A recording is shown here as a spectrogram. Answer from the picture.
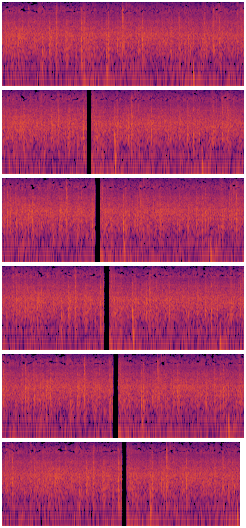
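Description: Steady rain falling through pine trees: an even hiss of many small drops. It drops out for a split second about every five seconds.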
